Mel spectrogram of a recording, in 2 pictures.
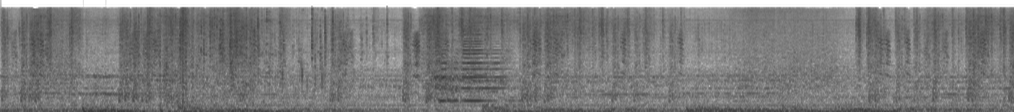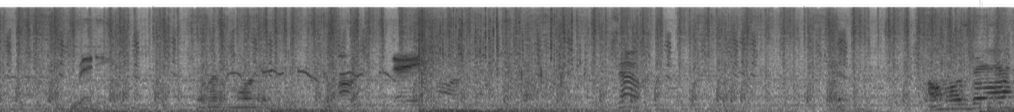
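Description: Mortar fire in Age of Empires III, repeated heavy booms and crackling battle explosions throughout a busy fight, with someone speaking over the din.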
